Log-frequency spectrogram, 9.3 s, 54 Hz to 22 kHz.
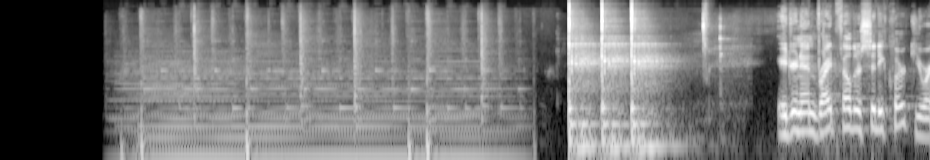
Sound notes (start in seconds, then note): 1.9 instrumental music; 5.7 gavel bangs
